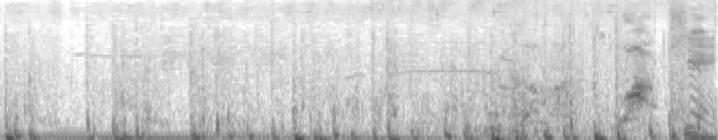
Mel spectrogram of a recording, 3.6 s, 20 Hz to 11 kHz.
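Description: Horse hooves clip-clopping at a steady walk in Red Dead Redemption 2, with a whinny near the end, close and moderately loud, while voices talk over them.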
